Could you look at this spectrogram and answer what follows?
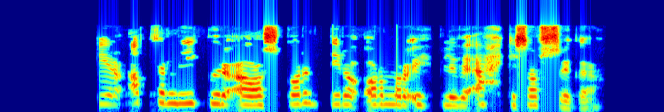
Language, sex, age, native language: Icelandic, female, 20-29, Icelandic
